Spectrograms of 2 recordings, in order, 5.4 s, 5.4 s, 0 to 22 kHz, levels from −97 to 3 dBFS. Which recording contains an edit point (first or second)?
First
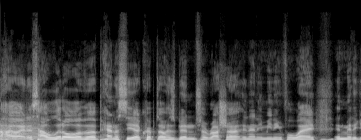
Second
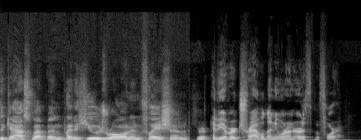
second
